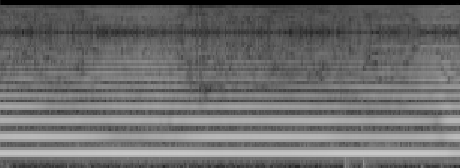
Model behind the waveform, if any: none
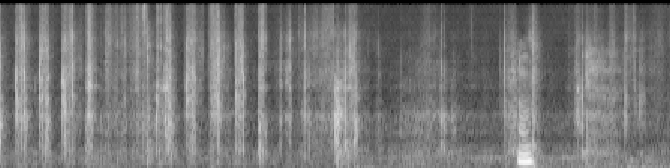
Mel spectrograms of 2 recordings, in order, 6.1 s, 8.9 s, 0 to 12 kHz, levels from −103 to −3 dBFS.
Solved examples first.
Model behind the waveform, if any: codec, SNAC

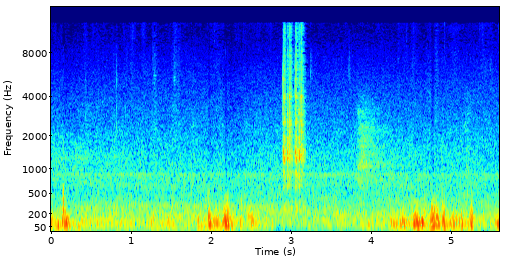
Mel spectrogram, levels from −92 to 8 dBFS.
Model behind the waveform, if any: none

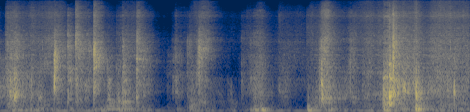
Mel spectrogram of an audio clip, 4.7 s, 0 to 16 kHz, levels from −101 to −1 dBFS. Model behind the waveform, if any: codec, SNAC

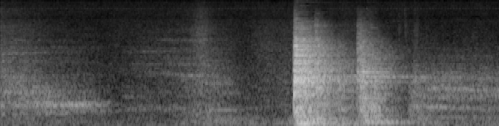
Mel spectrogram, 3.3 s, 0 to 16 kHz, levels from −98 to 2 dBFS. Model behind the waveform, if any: none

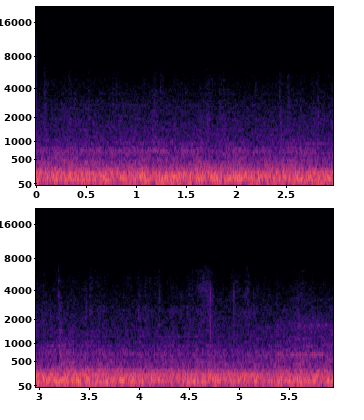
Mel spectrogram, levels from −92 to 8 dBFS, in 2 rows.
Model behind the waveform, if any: none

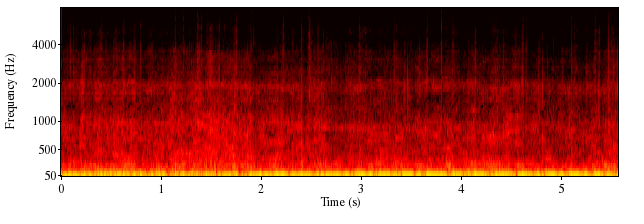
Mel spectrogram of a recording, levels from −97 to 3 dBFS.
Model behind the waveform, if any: codec, SNAC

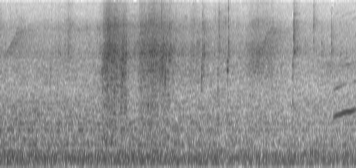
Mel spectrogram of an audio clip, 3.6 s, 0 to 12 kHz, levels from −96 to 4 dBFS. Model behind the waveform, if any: none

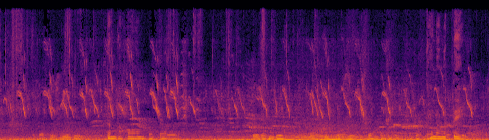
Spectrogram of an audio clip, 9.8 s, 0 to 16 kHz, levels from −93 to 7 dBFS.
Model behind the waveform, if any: none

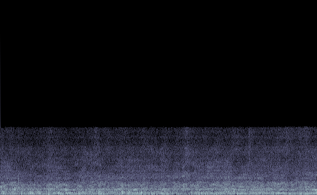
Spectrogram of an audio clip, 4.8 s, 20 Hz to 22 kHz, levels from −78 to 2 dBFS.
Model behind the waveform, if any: codec, SNAC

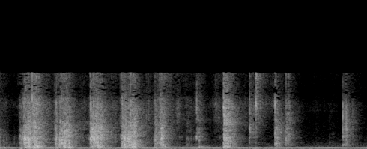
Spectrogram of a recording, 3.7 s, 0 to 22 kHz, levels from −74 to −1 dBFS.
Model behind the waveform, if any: none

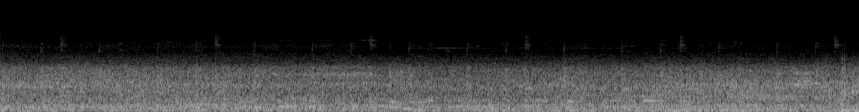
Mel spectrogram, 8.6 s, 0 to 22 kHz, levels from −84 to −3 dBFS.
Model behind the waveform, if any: none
